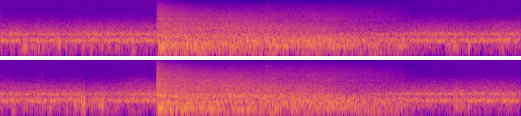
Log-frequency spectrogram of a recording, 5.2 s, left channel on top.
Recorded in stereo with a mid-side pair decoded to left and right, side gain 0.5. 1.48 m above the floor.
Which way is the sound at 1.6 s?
60° right.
